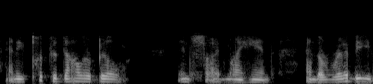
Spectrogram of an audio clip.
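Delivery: normal talking voice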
